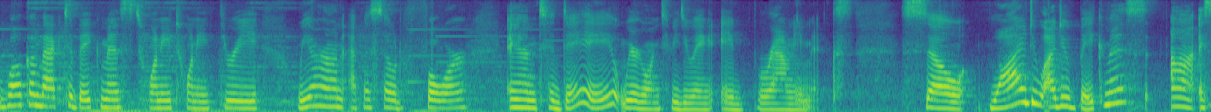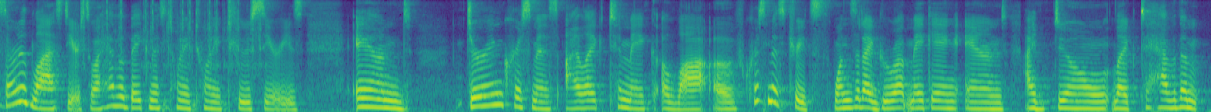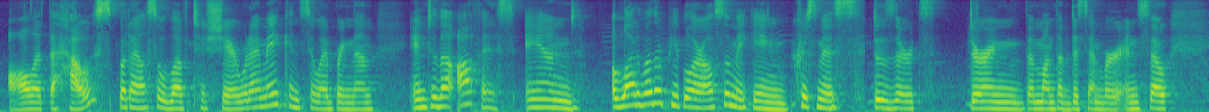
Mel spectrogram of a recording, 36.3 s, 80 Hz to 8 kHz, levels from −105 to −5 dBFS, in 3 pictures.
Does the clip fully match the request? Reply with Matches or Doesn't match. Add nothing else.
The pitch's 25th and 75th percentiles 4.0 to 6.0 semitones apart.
Doesn't match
